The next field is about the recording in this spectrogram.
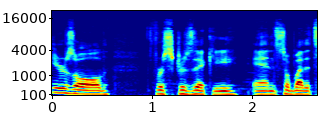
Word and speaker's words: Skrzycki: I'm going to pronounce this, the Polish name, Skrzycki. So it's spelled S-K-R-Z-Y-C-K-I, Skrzycki. I hope I'm pronouncing that right.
